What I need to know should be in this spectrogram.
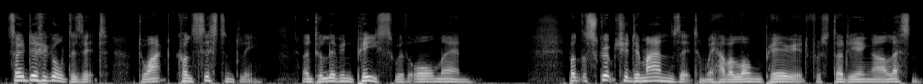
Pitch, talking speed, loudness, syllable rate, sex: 130 Hz, 195 wpm, -20 LUFS, 5.6 syllables/s, male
